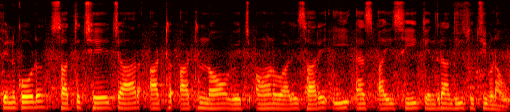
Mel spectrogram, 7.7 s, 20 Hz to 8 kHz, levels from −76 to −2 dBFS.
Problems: background sounds at intervals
